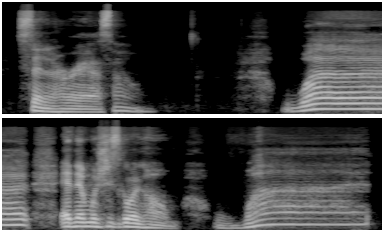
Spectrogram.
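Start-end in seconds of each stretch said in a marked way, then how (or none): 2.1-5.6 higher, fake shocked "What?"; mock surprise. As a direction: feign innocent shock. Acting innocent while eliminating.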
